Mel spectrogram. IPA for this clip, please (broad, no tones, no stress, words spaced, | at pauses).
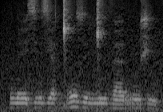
lezʲuzʲæ ɡ͡ǀozyŋ͡ǀy ðæruʒi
